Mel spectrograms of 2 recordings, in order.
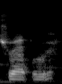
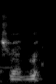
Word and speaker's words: Trapper: them to be honest actually pronounced Trapper name goes Trapper not Trevor oh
